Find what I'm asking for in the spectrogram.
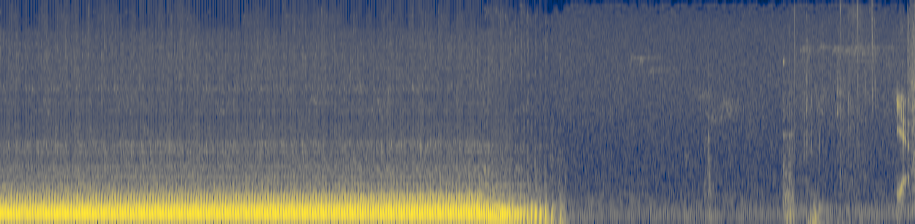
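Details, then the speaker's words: Loud, raspy idle chuffing about three to four times a second until shutdown; exhaust leaking at worn flex joints, with the exhaust separated from the Y-pipe after its bolts were cut. "So it sounds like shit right now, like really badly, because there's exhaust leaks from the flex joints, and I just need to get all that figured out."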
